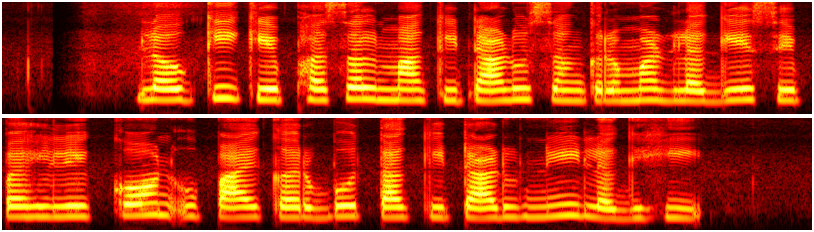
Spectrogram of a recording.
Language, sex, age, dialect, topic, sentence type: Chhattisgarhi, female, 18-24, Northern/Bhandar, agriculture, question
